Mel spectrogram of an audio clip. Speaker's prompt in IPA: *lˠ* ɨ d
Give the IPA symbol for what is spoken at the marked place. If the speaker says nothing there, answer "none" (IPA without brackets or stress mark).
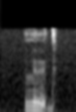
l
